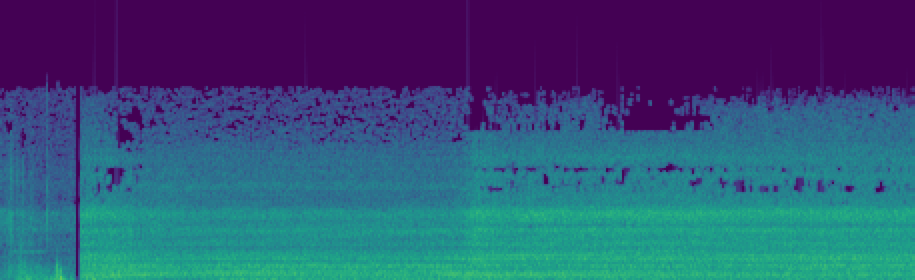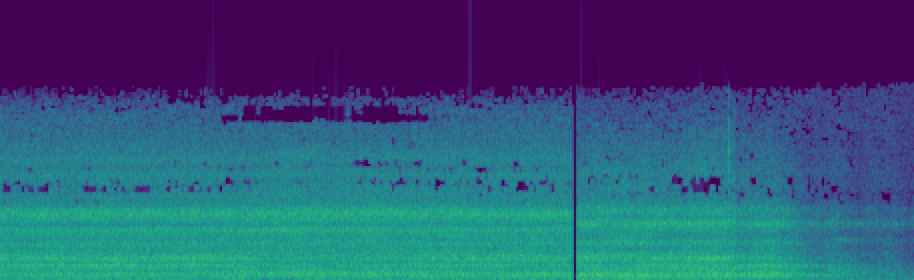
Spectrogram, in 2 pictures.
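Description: Small electric blower motor with a fan running steadily, a whirr like a hair dryer's. It switches on about a second in and fades away near the end.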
